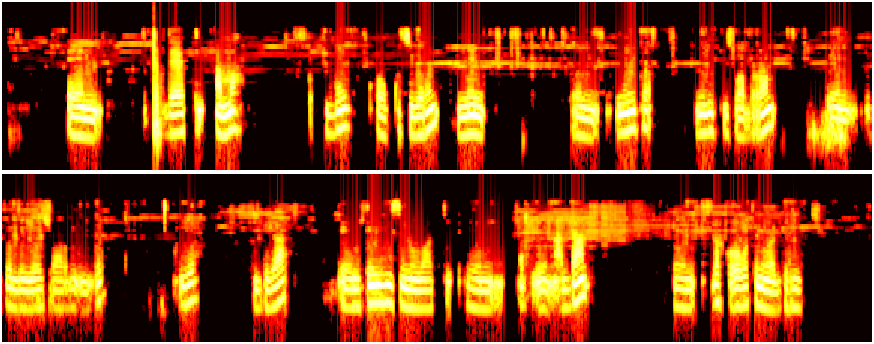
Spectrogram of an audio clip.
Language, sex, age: Somali, male, 18-24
